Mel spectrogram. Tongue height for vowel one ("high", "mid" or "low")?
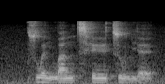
mid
